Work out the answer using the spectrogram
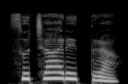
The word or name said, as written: ಸುಚರಿತ್ರ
